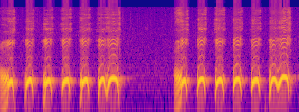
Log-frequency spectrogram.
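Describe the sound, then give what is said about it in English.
An imitated owl hoot locator call, made early in the morning before daylight to get turkeys to respond, loud, in two rhythmic series of about seven hoots each, the last notes running together, separated by a short pause. No one talks. “Early morning is the owl call.”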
